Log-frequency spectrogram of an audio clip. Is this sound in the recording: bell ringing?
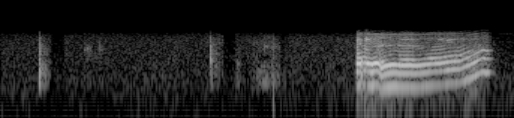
no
